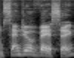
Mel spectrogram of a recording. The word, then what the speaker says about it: Sangiovese: And I bought some Sanjioveves. I learned it's that pronunciation from my good friend Tony.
